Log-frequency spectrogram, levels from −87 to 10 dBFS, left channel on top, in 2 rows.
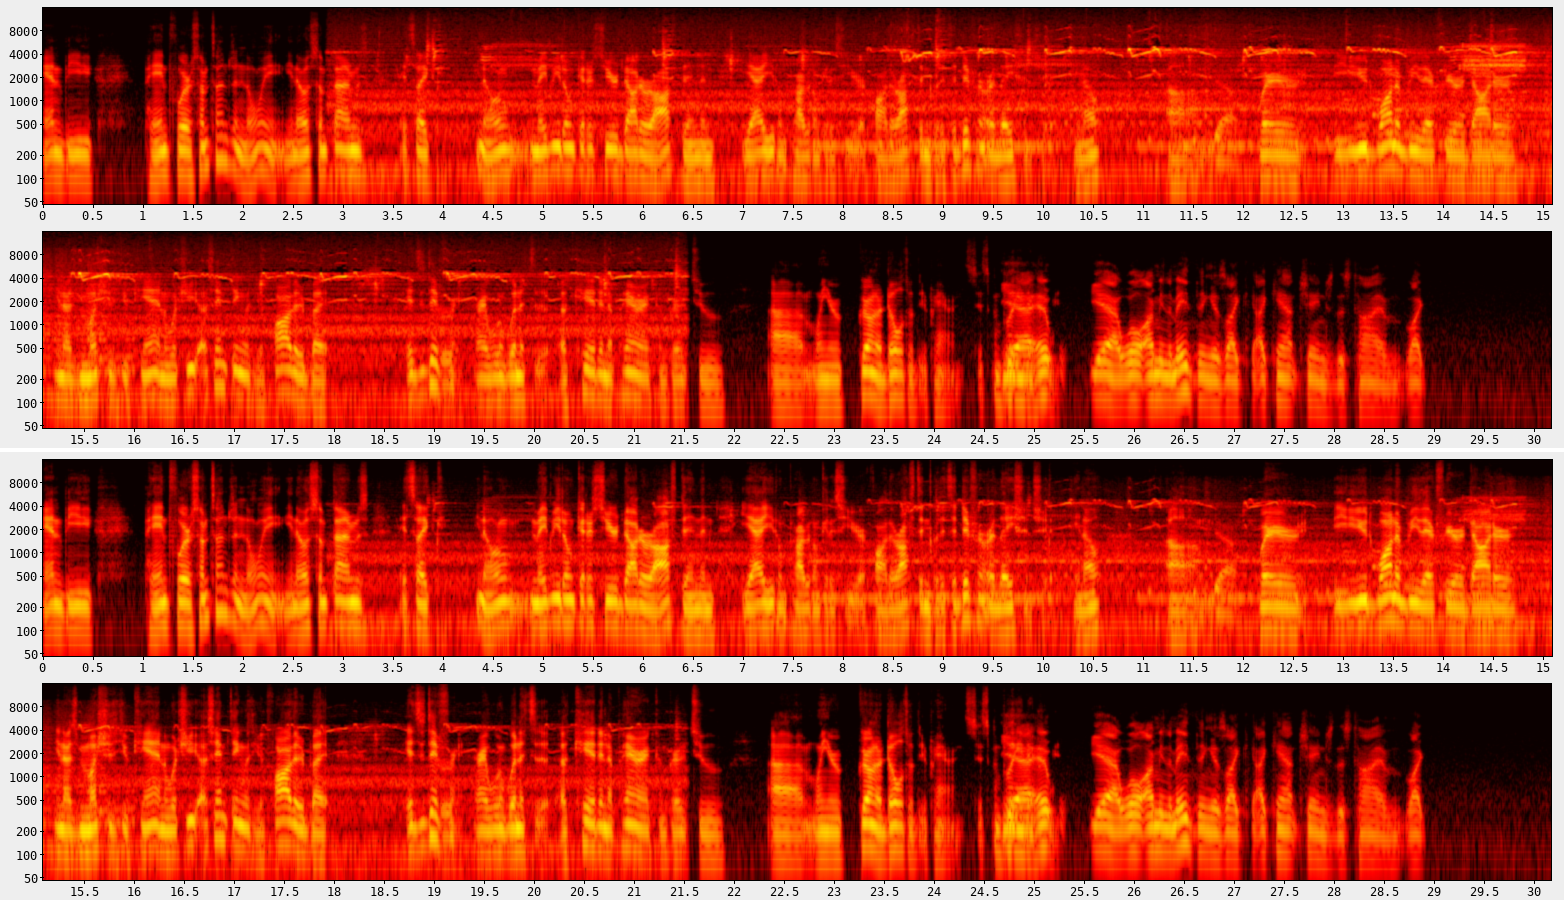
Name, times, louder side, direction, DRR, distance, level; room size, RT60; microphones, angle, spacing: voice 1, 0.0-3.2 3.6-4.0 4.3-10.0 10.3-10.8 11.2-11.7 12.2-12.6 12.9-14.8 15.2-18.1 18.7-21.9 22.4-25.0, right 3 dB, 60° right, 1.7 m, -27 dB
sound 1, 2.8-21.6, left 10 dB, 85° left, 4.6 m, -33 dB
coconut sounds, 3.1-4.4 5.1-5.3 6.6-7.1 7.9-8.1 8.9-9.2 10.0-10.3, right 4 dB, 80° right, 6.0 m, -51 dB
sound 2, 7.6-16.0, left 1 dB, 20° left, 2.5 m, -39 dB
voice 2, 24.7-25.2 25.6-28.9, right 1 dB, 10° right, 0.5 m, -29 dB
head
